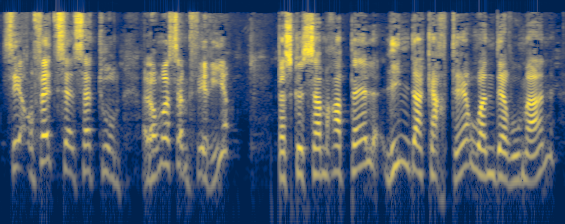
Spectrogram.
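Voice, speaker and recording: A man with a hoarse voice chatting casually to his viewers about his purchases, grumbling and addressing them directly. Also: high voice, lively intonation, normal speed, no echo. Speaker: collector vlogger showing his purchases.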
